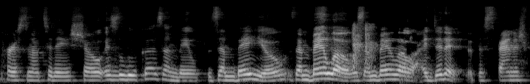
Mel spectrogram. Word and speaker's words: Luca Zambello: course, the guest of honor, the most important person of today's show is Luca Zambello. I did it, the Spanish pronunciation. It's not Spanish, it's Italian.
